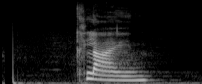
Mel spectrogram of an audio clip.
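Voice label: "small", Australian English; PictureDictionary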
